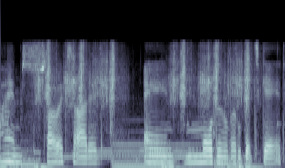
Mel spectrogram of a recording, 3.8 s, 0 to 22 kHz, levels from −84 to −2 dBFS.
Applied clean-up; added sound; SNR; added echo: none; Rattle; 7 dB; none.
